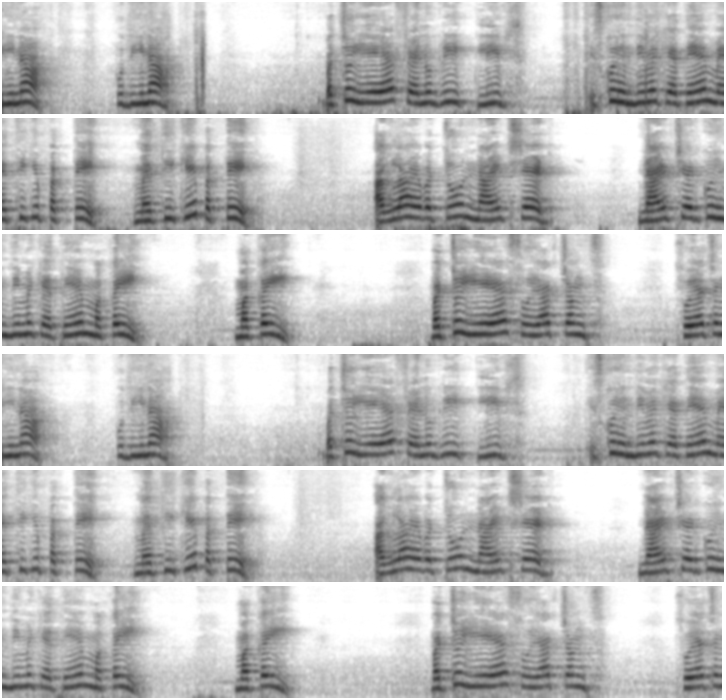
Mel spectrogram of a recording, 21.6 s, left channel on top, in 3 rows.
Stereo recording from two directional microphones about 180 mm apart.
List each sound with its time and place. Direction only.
0.0 s a woman's voice: 25° left (ahead or behind)
3.2 s a woman's voice: 25° left (ahead or behind)
10.9 s a woman's voice: 25° left (ahead or behind)
16.7 s a woman's voice: 25° left (ahead or behind)
18.7 s a woman's voice: 25° left (ahead or behind)
21.2 s a woman's voice: 25° left (ahead or behind)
